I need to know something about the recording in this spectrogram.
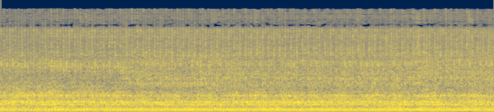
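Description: Old tractor's engine running steadily under way, heard from the driver's seat.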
